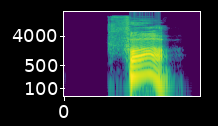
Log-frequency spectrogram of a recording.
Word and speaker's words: pho: I made pho. Oh. Yeah. And you said it right.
